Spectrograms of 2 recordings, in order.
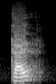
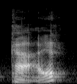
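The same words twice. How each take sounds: First: The two vowels merge into one syllable. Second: The two vowels fall in separate syllables. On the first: The speaker calls it wrong. "que uno no dice caer" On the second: The speaker calls it right. "sino caer"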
